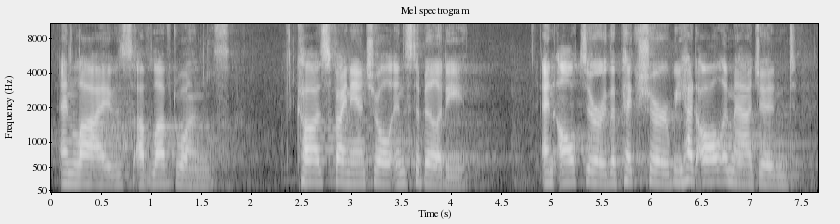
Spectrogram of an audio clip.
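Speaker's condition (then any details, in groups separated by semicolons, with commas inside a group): No condition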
